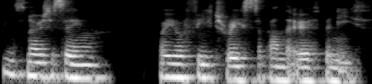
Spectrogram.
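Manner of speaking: calm meditation guide with long pauses; gentle, spacious mindfulness voice; guided meditation. Real, not acted. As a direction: ease listeners into stillness, phrase by phrase.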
